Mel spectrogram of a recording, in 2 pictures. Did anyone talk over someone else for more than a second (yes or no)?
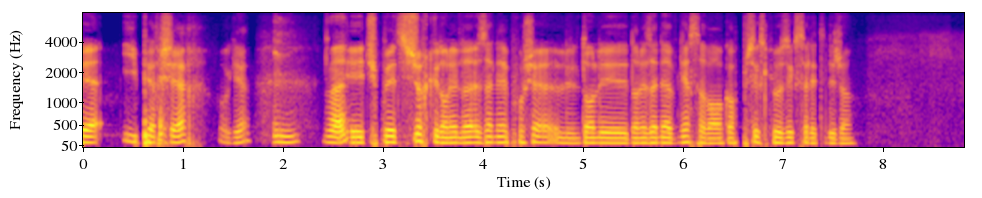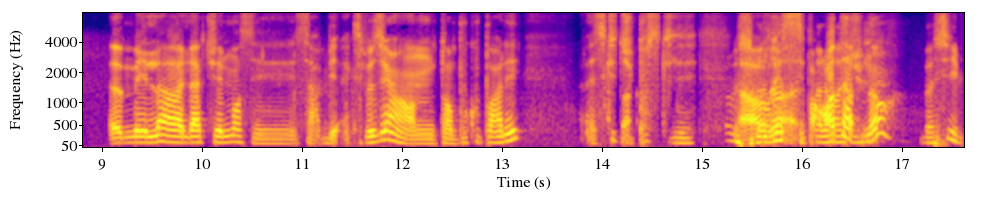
yes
